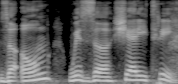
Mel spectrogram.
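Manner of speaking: French-accented English, read aloud. Speaker reading a practice sentence, praised by the listener; French accent. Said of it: "I'm very impressed with the way you do your French accent".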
